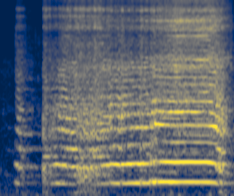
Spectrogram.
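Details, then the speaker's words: Five-year-old, barely ridden mountain bike with nearly new pads: loud steady disc brake howl of about two seconds while braking, from pads vibrating against the disc. "вы купили себе велосипед горный и с тормозами вот такими вот диска вами да и или же сразу или же немного попозже у вас возникла такая проблемка такие вот звуки"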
